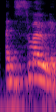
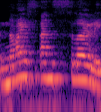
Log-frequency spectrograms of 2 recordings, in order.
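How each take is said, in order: First: Said in the usual way. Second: Drawn-out "Nice and slowly", each word stretched; slow demo. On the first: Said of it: "as slow as this". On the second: Shown as a demonstration. Instructor showing handlers how slowly to lift. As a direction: ease it out slowly, like lifting the dog. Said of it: "You wanna go as slow as this".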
